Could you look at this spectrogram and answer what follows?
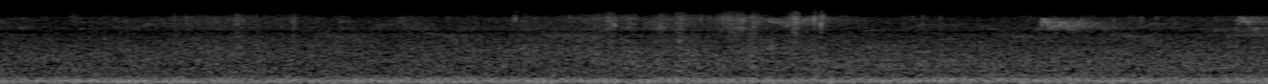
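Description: Near silence: faint outdoor ambience with a low steady rumble, and a few faint, short high chirps about three seconds in and again near the end.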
